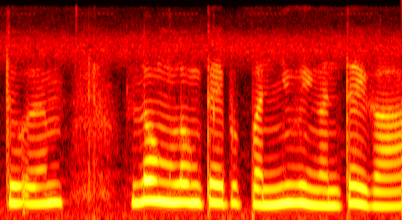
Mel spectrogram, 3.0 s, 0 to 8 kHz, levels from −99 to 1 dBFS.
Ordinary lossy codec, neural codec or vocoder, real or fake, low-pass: none; none; real; 7.2 kHz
